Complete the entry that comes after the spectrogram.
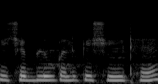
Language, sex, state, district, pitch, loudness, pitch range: Hindi, female, Bihar, Sitamarhi, 195 Hz, -35 LUFS, 185-200 Hz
